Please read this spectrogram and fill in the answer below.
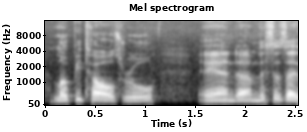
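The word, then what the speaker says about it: L'Hôpital: of those limits easier the pronunciation is kind of l'hopital's if you google this thing about half of the entries have an S in there I think that's because people say oh it's just like hospital and then they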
